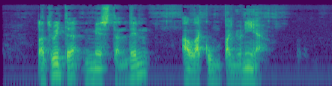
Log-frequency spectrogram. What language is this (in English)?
Catalan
